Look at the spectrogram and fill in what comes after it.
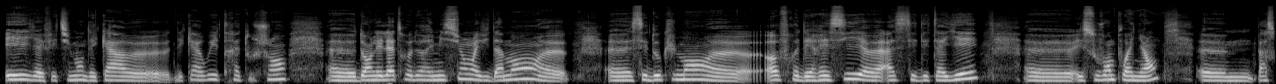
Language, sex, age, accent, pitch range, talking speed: French, female, 30-49, French, 190-230 Hz, 175 wpm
